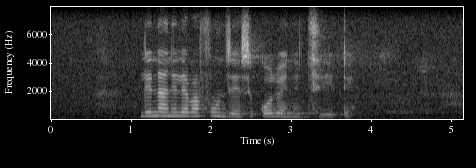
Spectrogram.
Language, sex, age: Swati, female, 21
